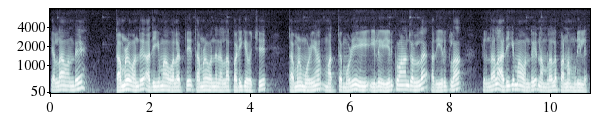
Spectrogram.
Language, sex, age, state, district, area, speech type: Tamil, male, 45-60, Tamil Nadu, Tiruvannamalai, rural, spontaneous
